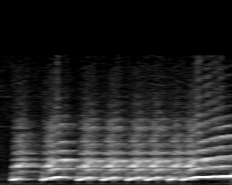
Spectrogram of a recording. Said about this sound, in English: You know what that is? That's like when a cop's just being a dick. I know we got a sirens like that in New Jersey, man. Yeah, that's what they do here in America when they're just being cocksuckers.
